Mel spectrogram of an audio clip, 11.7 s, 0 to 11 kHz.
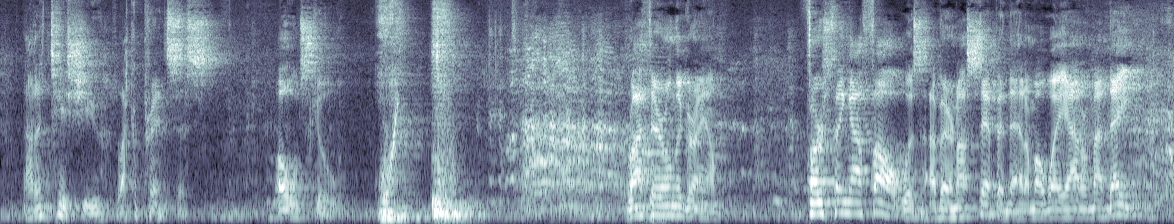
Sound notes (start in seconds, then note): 3.8 spitting Sound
